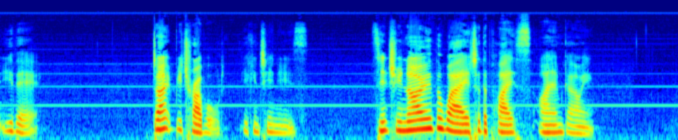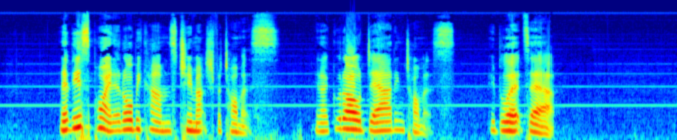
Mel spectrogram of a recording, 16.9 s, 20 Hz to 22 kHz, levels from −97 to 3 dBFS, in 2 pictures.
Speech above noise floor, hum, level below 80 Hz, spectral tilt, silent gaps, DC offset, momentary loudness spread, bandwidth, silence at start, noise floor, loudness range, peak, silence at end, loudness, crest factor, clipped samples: 39 dB; none; -48 dBFS; -5 dB/octave; none; under 0.1%; 21 LU; 16.5 kHz; 0.05 s; -55 dBFS; 6 LU; 0 dBFS; 1.55 s; -16 LUFS; 18 dB; under 0.1%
